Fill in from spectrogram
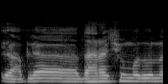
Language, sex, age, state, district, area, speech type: Marathi, male, 45-60, Maharashtra, Osmanabad, rural, spontaneous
